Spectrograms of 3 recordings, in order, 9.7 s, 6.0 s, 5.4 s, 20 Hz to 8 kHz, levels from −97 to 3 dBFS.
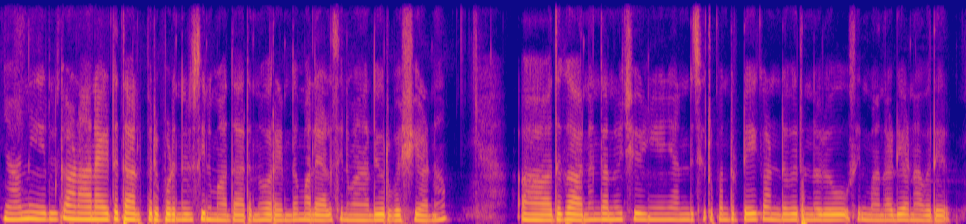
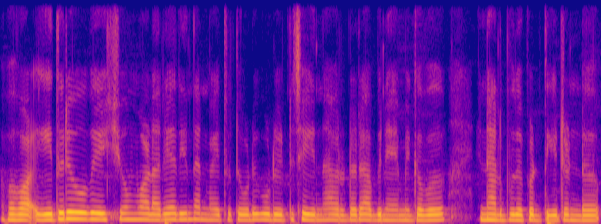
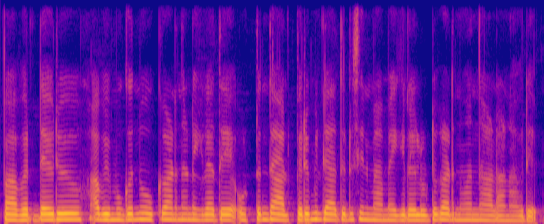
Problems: none marked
